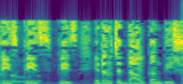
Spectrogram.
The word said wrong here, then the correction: দাউদকান্দি: সোনাতলি গ্রাম, right? – না sir, এটা হচ্ছে দাউদকান্দি,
